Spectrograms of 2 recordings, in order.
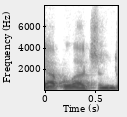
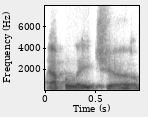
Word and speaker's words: Appalachia: It's not Appalachia, of course, it's Appalachia. So it's the Appalachian Dulcimer Museum and Appalachia cider. So just imagine an apple flying at you, you know, so that's your little mnemonic device there.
